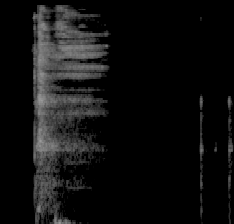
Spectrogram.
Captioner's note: laughs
